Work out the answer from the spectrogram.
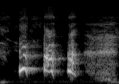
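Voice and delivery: very high shrill cackling laugh; piercing laugh. Real, not acted. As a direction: laugh sharply, cutting through the room. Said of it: "That laugh goes through you".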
